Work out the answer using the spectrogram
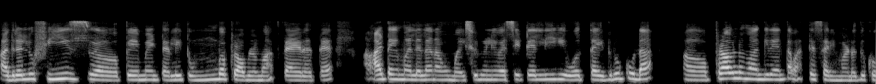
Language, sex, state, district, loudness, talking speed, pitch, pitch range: Kannada, female, Karnataka, Mysore, -19 LUFS, 170 wpm, 215 Hz, 205-235 Hz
